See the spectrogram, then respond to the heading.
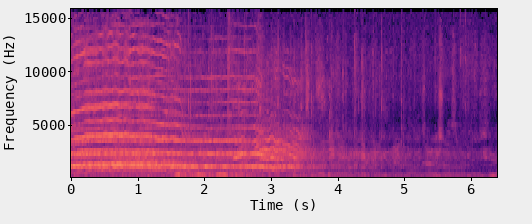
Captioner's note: cheering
